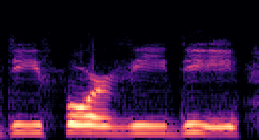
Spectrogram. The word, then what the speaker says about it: D4vd: calling him David because you don't pronounce a four. When you see a four, you pronounce a four." So he's like, "I'm calling him D4 V D."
